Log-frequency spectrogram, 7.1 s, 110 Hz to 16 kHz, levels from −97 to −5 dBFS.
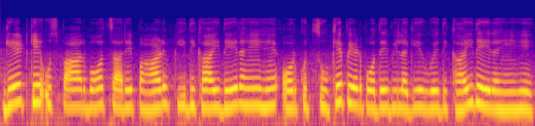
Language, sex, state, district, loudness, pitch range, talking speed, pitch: Hindi, male, Rajasthan, Jaipur, -13 LUFS, 225-250 Hz, 185 wpm, 230 Hz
